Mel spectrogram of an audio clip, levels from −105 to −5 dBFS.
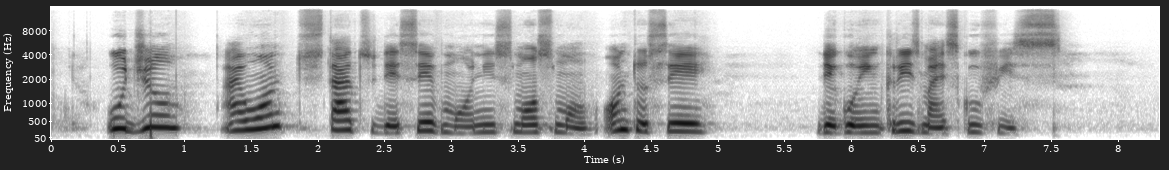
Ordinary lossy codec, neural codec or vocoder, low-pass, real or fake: none; autoencoder, 48 kHz, 128 numbers a frame, DAC-VAE, trained on Japanese speech; 14.4 kHz; fake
